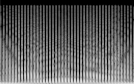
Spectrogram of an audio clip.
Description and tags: synthe lead done with a damaged Korg Polysix. Some Oscilators had an error and did wired modulations.
korg, synthe, polysix, damaged, noise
